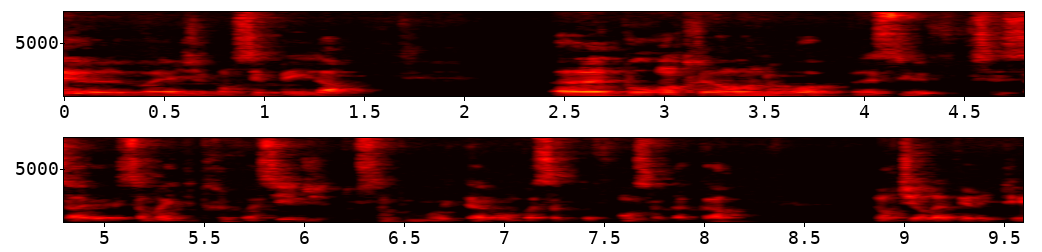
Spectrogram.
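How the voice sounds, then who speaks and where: A man's voice: fairly low pitch, a little mellow, roomy sound. A man who is a reggae singer and comedian, telling a story in a laid-back, slangy way with frequent fillers. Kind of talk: casual storytelling.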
